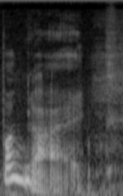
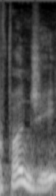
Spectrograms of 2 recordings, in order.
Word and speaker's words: fungi: Mushroom menagerie features over 100 realistically detailed fungi, or fungi, depending on how you say it.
